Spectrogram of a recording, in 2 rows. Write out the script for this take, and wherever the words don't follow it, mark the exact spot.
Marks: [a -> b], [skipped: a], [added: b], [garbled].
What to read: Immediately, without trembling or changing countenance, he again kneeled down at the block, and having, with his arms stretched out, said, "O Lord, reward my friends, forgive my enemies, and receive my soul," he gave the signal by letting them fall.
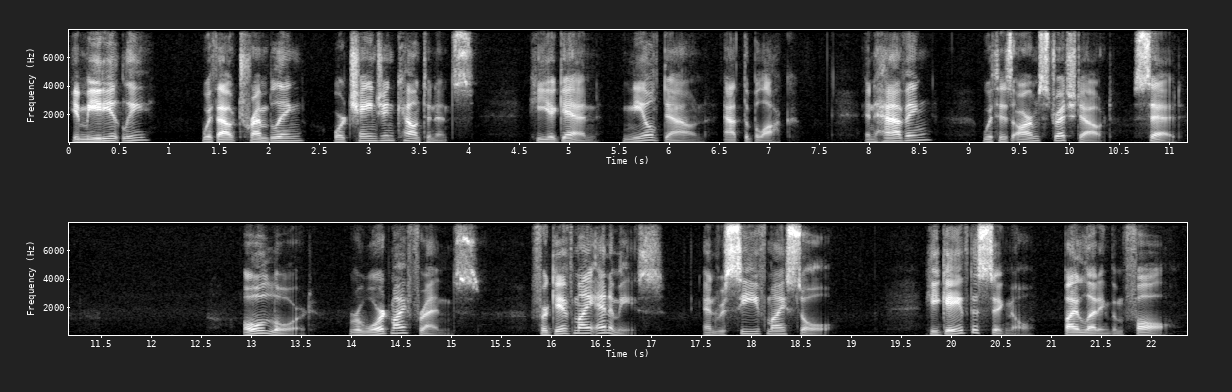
Immediately, without trembling or changing countenance, he again kneeled down at the block, and having, with his arms stretched out, said, "O Lord, reward my friends, forgive my enemies, and receive my soul," he gave the signal by letting them fall.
